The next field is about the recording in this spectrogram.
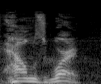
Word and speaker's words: Hemsworth: Chris Helms. Chris Hemsworth. – Hemsworth, but I'll take it. – Hemsworth. Chris, yes. There's an L in there, isn't there? It's just mispronounced. Is there an L? – Nope.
